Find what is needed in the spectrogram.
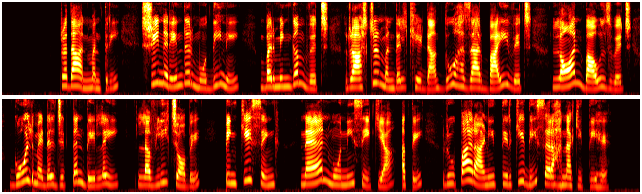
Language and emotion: Punjabi, neutral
